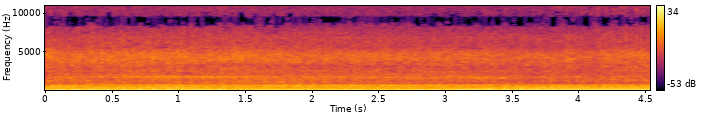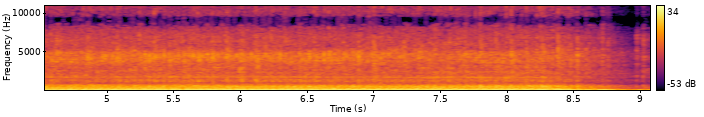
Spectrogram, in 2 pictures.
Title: First fire of Roxanne , with the old mill . Had a stuck needle & seat & a vacuum leak . Fixed now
